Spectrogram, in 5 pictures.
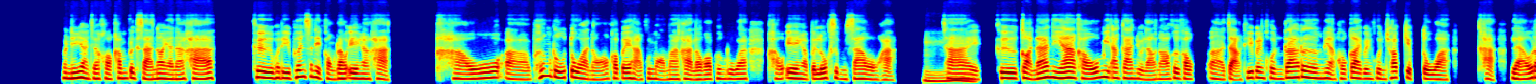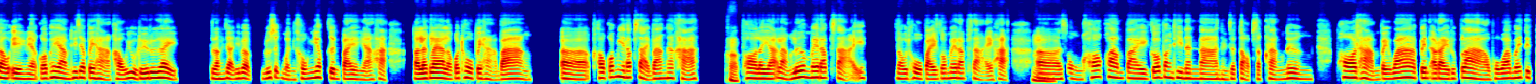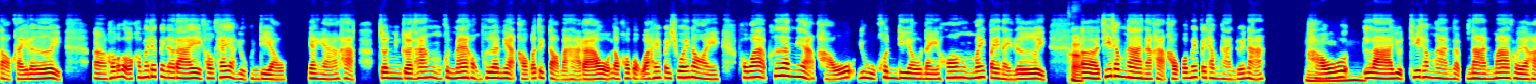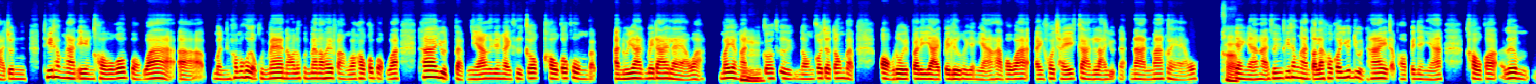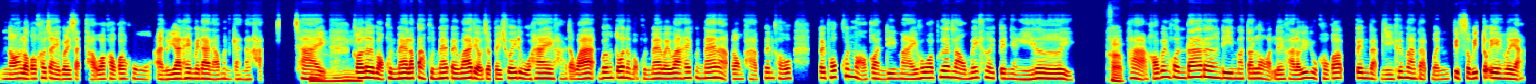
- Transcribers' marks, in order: other background noise
- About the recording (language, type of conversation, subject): Thai, advice, ฉันควรช่วยเพื่อนที่มีปัญหาสุขภาพจิตอย่างไรดี?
